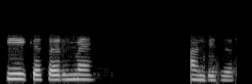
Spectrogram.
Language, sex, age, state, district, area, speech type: Punjabi, female, 30-45, Punjab, Ludhiana, rural, conversation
